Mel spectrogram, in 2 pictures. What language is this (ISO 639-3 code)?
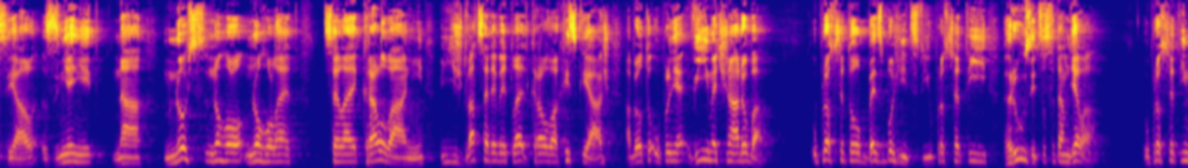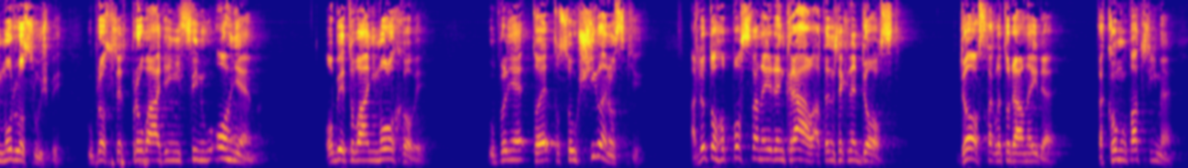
ces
